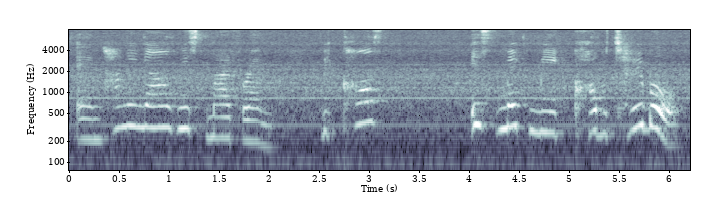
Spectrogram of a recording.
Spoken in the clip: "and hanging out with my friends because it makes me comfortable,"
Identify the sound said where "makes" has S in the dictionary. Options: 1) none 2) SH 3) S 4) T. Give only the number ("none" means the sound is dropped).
1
